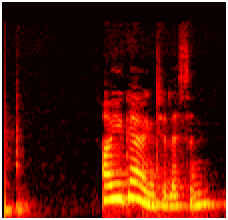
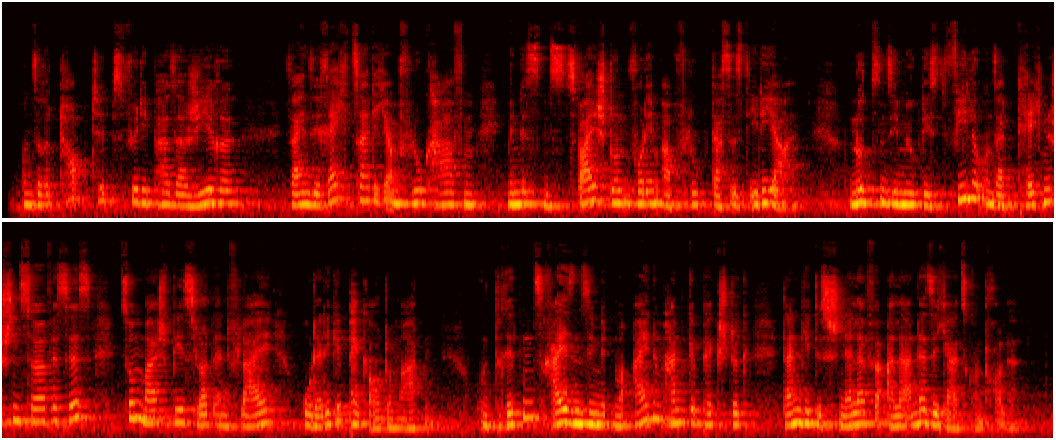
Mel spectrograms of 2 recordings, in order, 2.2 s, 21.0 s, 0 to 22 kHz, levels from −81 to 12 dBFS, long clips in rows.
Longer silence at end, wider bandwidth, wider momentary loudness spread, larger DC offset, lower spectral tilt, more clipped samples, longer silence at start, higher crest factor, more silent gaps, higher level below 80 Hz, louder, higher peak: about the same, 0.1 s vs 0 s; second, 12 kHz vs 16 kHz; about the same, 12 LU vs 11 LU; neither; first, -7 dB/octave vs -5.5 dB/octave; neither; second, 0 s vs 0.15 s; about the same, 14 dB vs 16 dB; neither; first, -50 dBFS vs -60 dBFS; first, -14 LUFS vs -30 LUFS; first, -2 dBFS vs -12 dBFS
